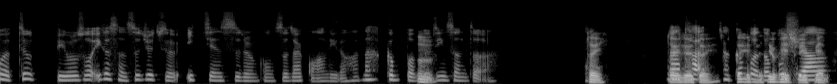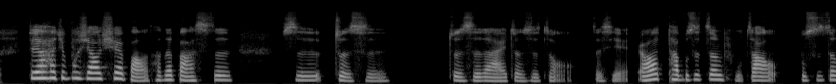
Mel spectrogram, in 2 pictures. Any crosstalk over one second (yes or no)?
yes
